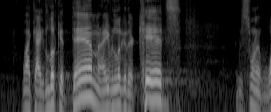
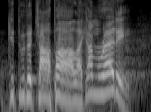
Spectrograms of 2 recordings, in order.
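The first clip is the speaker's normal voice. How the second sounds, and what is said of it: Arnold Schwarzenegger accent impression. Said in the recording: “I get Arnold Schwarzenegger's, like, accent just takes over.”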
